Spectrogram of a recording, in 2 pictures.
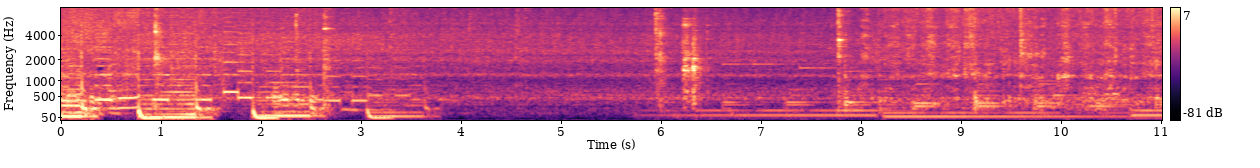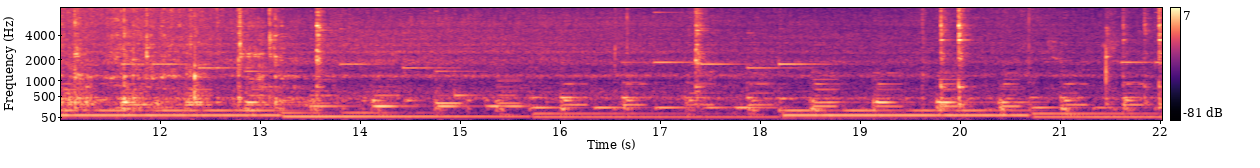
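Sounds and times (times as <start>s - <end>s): spices sizzling in hot oil: 0.0s - 22.0s
ladle stirring and scraping: 7.8s - 13.7s.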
